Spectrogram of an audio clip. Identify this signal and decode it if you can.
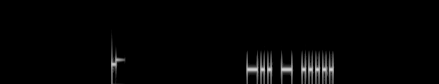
Morse code, heard as a keyed tone, about 36 wpm, 700 Hz. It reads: DT5
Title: Three Challenging Letter-Number Combinations 35wpm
